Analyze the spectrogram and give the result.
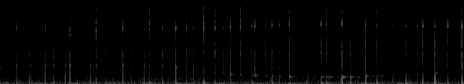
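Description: Long nails tap and scratch on the glass surface of a clear glass jar with blue contents. A quick, uneven run of soft, sharp clicks mixes with light scraping, and each tap leaves a brief, high glassy ping that fades almost at once.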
